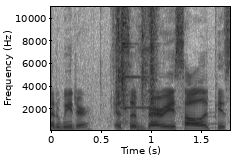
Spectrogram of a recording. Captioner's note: cash register rings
